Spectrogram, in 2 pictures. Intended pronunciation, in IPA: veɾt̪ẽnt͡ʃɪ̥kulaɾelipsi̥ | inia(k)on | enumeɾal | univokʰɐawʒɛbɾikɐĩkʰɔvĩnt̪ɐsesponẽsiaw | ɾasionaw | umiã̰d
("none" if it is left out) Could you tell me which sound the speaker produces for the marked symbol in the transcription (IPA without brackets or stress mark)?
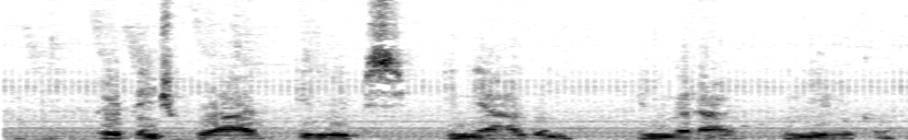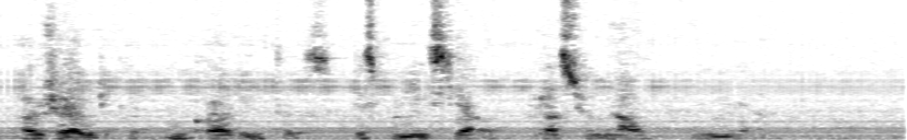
ɡ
